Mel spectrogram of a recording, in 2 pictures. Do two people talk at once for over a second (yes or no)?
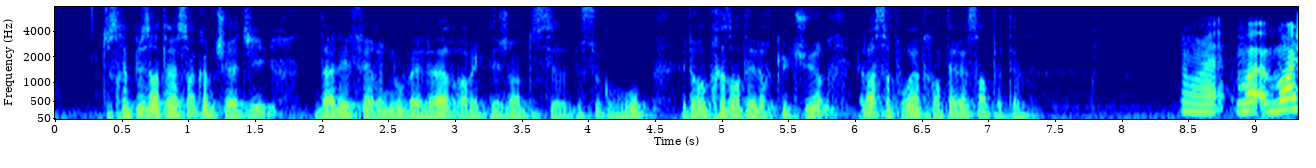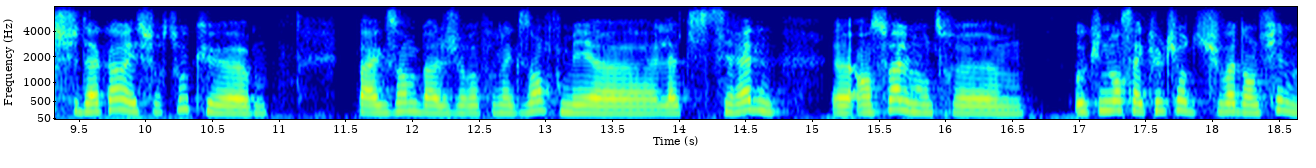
no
